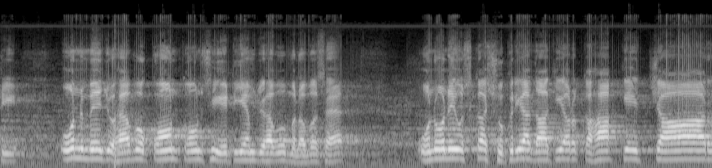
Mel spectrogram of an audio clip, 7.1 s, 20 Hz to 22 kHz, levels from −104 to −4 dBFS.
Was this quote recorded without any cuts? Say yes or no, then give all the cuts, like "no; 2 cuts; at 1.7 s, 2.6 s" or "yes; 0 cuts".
yes; 0 cuts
